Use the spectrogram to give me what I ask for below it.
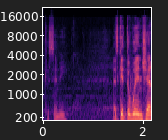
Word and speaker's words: Kissimmee: It's actually Kissimmee, I think is how it's pronounced. Kissimmee.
